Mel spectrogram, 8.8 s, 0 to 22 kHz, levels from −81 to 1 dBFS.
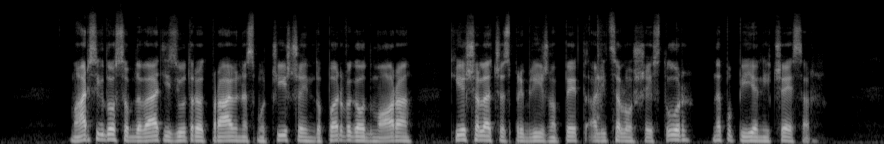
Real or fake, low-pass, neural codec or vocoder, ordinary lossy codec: fake; 19.8 kHz; codec, 44.1 kHz, 7.8 kbps, DAC; Opus, 64 kbps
